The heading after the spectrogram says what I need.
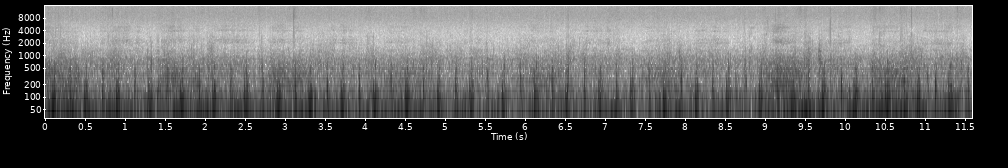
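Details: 21-year-old woman on an exercise bike: fast thumping heartbeat near 150 a minute under heavy breathing and rumbling noise; rate quickened with exertion, recording noisy to capture breath sounds.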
